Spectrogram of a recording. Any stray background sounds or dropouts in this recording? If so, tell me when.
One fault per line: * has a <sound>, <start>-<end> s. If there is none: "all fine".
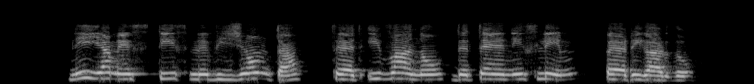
all fine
